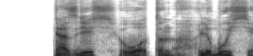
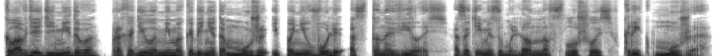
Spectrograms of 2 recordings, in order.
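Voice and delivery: usual speaking voice

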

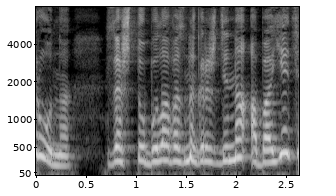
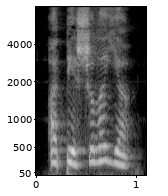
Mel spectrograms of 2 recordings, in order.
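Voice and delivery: ordinary delivery, nothing marked

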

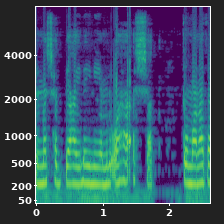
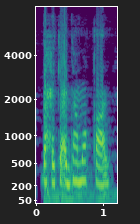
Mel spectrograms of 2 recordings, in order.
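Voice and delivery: usual speaking voice

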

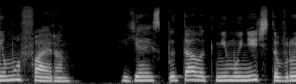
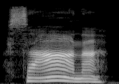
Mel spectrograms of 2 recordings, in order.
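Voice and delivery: louder growled dragon call; drake; 2 semitones lower, 5 dB louder than usual. A narrator's reading. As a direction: snarl the name like a beast. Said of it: "прорычал золотой дракон".

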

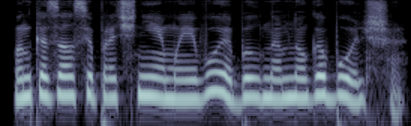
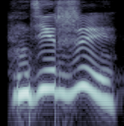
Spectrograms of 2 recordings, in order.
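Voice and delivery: loud, raised-pitch command; crying out; 4 semitones higher, 8 dB louder than usual. A narrator's reading. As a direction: shout an order under strain. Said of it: "выкрикнула". (громкий выкрик)

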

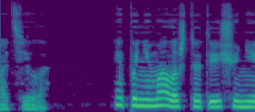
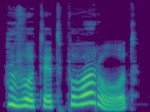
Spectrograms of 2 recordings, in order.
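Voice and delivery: louder, higher, wryly amused exclamation; amused surprise; 5 semitones higher, 6 dB louder than usual. A narrator's reading. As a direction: react to the twist with an amused smirk. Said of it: "усмехнулась женщина". (с удивлённой усмешкой)

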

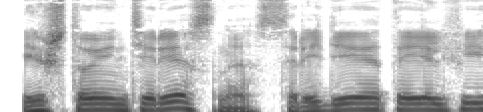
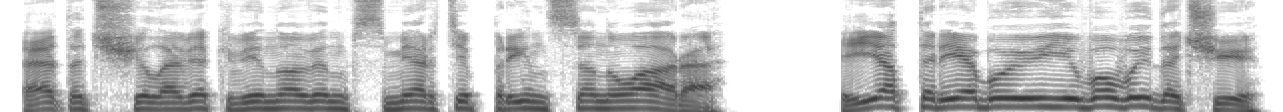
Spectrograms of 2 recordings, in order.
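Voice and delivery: indignant demand; 6 semitones higher than usual. A narrator's reading. Elf matron demands his surrender.

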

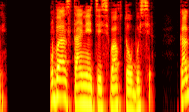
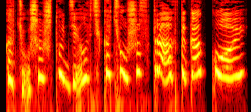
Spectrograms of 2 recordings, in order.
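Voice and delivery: much higher, piercing shriek of a panicky lady; shrill lady's cry; slower than usual. A narrator's reading. Panicky lady cries out in the dark bus. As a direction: screech it like a hysterical lady. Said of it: "опять закричала дамочка".

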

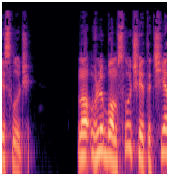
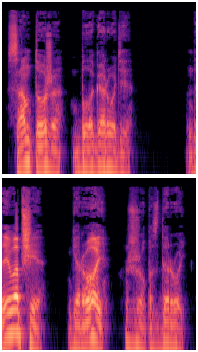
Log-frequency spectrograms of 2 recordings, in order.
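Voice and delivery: gruff lieutenant; 5 semitones lower, 4 dB quieter than usual. Acted. Lieutenant voiced.

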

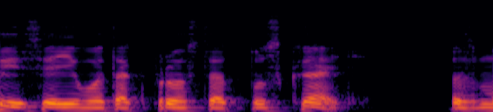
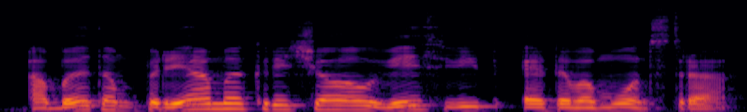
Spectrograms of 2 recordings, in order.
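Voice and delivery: usual speaking voice

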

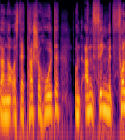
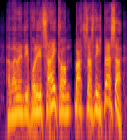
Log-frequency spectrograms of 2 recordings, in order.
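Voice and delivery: higher, tense objection; worried Russ; 4 semitones higher, 3 dB louder than usual. A narrator's reading. Russ warns George the police will come, worried. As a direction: warn him, nervous and urgent.

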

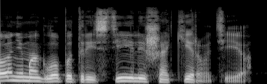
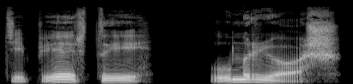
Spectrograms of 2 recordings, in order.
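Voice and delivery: slow, lower menacing threat; evil rumbling voice; 5 semitones lower, much slower than usual. A narrator's reading. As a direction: growl the death threat. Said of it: "пророкотал злобный голос".

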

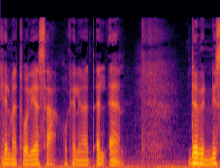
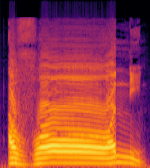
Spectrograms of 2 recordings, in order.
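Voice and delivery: slow, drawn-out chanted recitation, louder; Quran recitation demo; 9 dB louder, much slower than usual. Shown as a demonstration. Teacher reciting an example word for students, slow and chanted. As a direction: stretch the word as in tajweed recitation.

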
